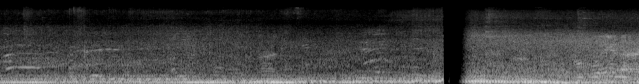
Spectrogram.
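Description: Steady low rumble of motor vehicles with faint chatter of voices over it. The sound cuts out for a split second about four and a half seconds in.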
